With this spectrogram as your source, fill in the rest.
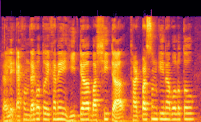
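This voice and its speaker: A male English teacher, explaining slowly and asking the class questions. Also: sits high, very noisy. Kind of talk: classroom lesson.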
